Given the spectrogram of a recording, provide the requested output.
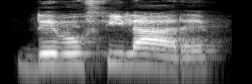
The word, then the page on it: devo filare: Italian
